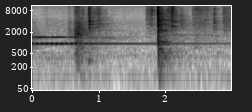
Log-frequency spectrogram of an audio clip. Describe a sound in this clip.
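A metal sheet knocks against a metal bench.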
